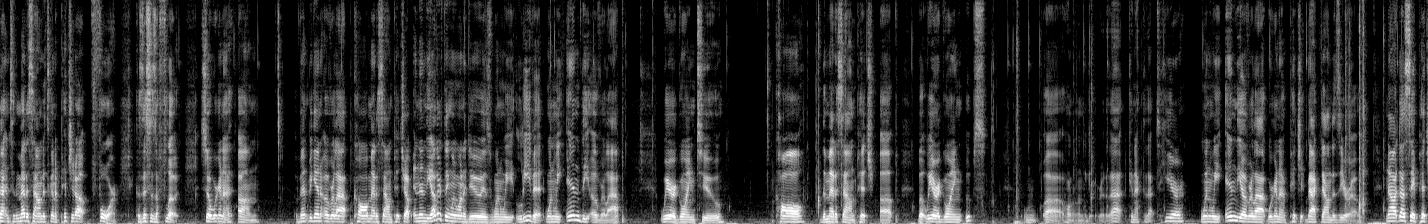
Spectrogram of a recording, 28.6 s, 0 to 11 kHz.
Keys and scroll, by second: 16.3 ctrl+c, 16.8 ctrl+v, 20.0 space, 27.0 KP_0, 27.3 Return.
